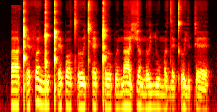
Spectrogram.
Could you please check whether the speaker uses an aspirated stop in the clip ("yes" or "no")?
yes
